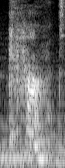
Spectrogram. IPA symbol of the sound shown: k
